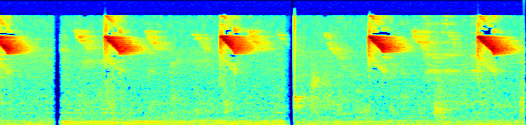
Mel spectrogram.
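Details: Female white-eye luring a male: a series of high, sliding, slightly buzzy chirps repeated every one to one and a half seconds, with faint softer notes and brief clicks between.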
